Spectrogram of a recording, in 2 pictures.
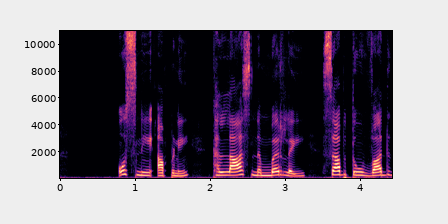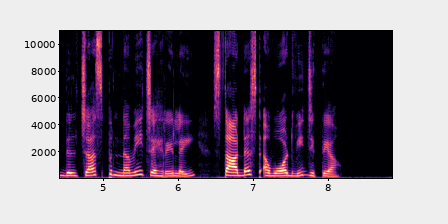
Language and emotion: Punjabi, neutral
